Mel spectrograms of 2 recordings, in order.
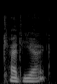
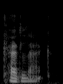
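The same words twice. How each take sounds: First: The word is said with French pronunciation. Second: The word is said with English pronunciation. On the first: The speaker calls it right. "the pronunciation in French is Cadillac" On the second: The speaker calls it wrong. "not Cadillac"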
